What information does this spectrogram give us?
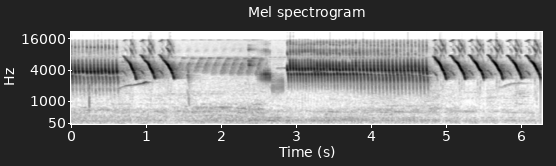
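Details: Canary singing cenkok-style, a clear canary song: series of descending whistled sweeps, a brief pause, a long rapid buzzy trill, then more fast repeated downward sweeps.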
